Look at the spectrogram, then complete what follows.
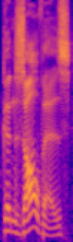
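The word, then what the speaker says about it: Goncalves: And if you're looking for a Z in his last name, you will not find it, but it's still pronounced Gonsalves. – I'll call him Matt because I'll mess it up. – Just call him Matt. The C is pronounced like a Z.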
